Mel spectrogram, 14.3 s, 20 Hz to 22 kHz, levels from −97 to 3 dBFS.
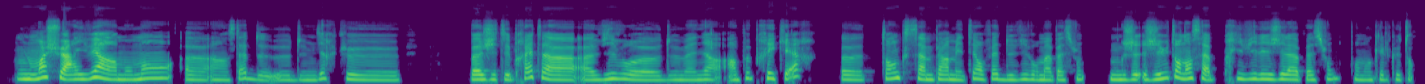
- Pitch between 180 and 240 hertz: Yes, medium, 185 Hz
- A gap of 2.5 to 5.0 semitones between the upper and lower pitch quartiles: Yes, average, 3.0 semitones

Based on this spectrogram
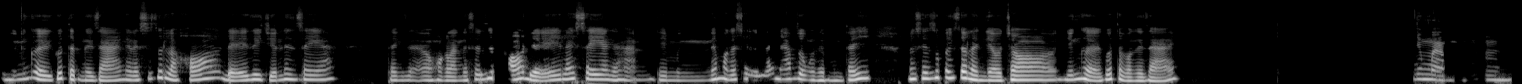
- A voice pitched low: No, high, 215 Hz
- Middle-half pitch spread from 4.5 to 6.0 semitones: No, average, 3.8 semitones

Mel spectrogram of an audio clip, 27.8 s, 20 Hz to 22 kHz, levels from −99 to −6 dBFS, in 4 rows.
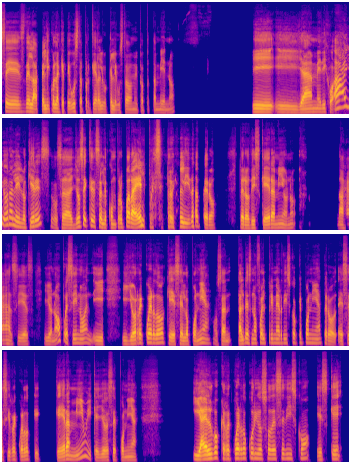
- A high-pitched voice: No, low, 130 Hz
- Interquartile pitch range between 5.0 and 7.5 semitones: Yes, wide, 5.5 semitones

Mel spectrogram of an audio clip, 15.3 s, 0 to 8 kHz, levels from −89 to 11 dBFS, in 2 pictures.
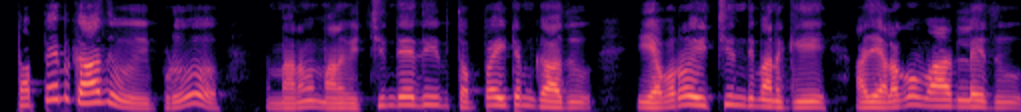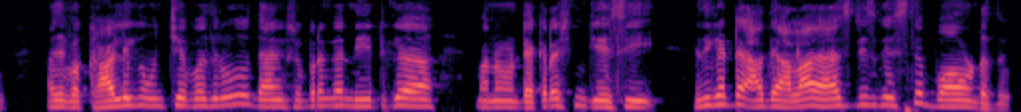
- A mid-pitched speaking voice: Yes, medium, 175 Hz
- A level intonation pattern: No, average, 4.1 semitones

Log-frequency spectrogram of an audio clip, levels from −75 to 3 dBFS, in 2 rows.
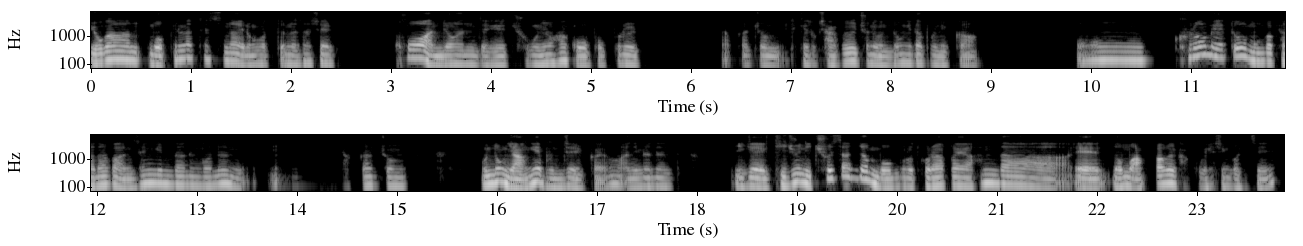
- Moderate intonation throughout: Yes, average, 4.7 semitones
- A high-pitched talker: No, low, 115 Hz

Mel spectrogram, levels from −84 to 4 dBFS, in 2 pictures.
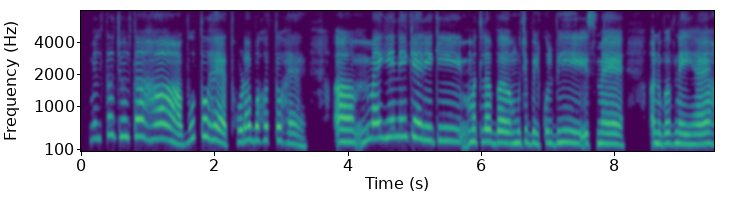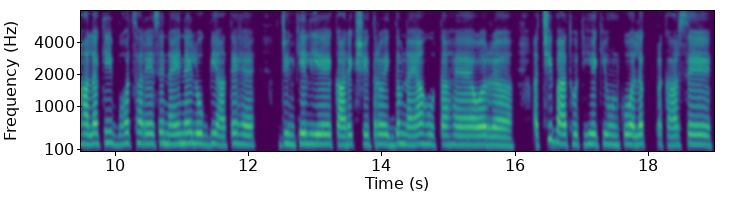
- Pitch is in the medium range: No, high, 215 Hz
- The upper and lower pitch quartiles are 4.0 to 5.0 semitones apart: Yes, average, 4.4 semitones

